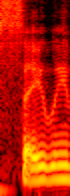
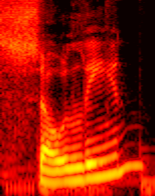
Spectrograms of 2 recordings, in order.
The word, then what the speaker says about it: saline: My mom pronounces saline as soline.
